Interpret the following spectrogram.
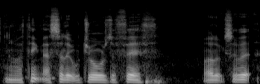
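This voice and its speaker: A man's voice: lowish voice, flat delivery, fast talker, creaky, darkish tone. A British man in his fifties chatting casually to viewers in an understated way, as a metal detecting vlogger out in an open field. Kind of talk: casual outdoor vlog narration. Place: outdoors in an open grassy field.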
